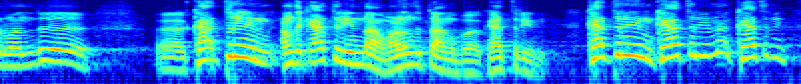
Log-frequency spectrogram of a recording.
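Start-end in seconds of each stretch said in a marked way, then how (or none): 3.7-4.9 high, lilting call of her name; affectionate calling. Retold or imitated. Husband back from retreat calling his wife, affectionate and high. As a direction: call out sweetly, far above usual pitch. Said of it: "இப்போ அன்பா கூப்பிட்றாரு".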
